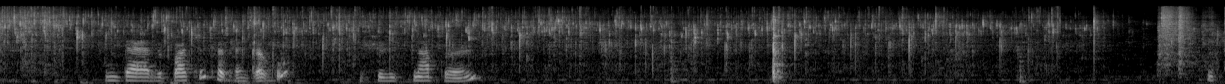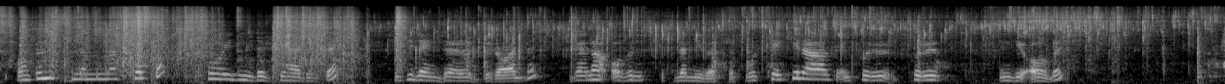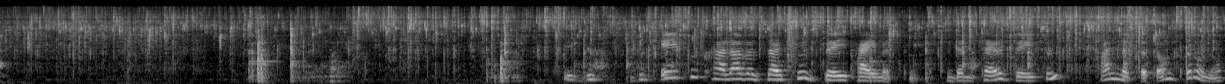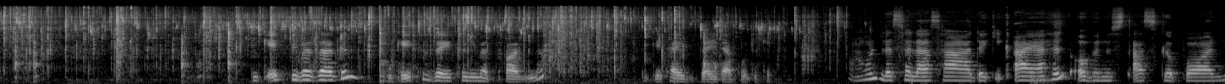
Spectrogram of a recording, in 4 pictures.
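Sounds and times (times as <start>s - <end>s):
food frying in oil: 0.0s - 45.4s
metal tongs clicking on pan: 19.2s - 19.9s, 37.9s - 41.4s.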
